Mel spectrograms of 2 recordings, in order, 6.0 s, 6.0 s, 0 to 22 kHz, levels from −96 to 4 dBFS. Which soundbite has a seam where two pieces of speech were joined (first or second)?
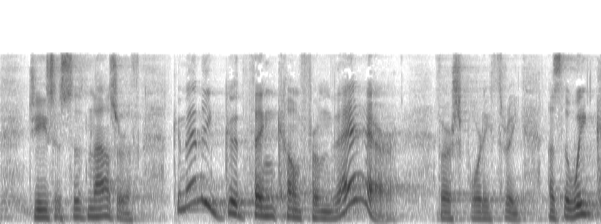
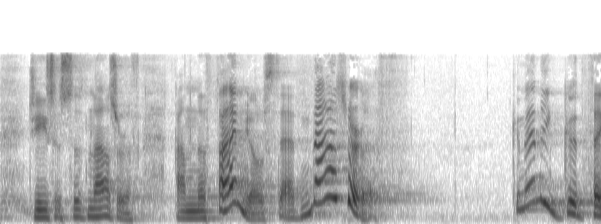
first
